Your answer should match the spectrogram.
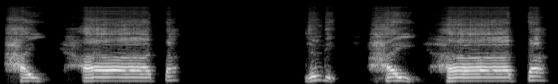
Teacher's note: ہاں پہ زبر ہے، اس کے بعد الف آ گیا، اس کو 2 حرکت کھینچنا ہے. تا 1 حرکت ہے، زبر ہے خالی. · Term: مد اصلی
